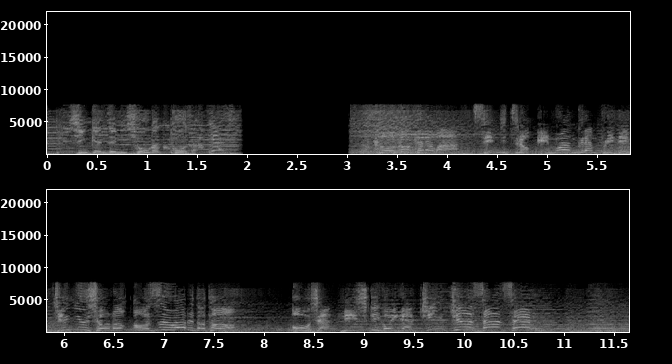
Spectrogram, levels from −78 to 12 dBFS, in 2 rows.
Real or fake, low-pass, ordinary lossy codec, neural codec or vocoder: real; 7.2 kHz; Opus, 16 kbps; none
